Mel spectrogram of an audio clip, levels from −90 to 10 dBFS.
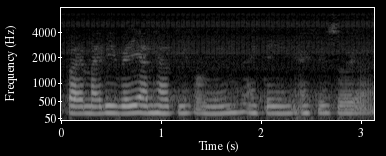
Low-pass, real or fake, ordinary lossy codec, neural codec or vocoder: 7.2 kHz; real; Opus, 24 kbps; none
